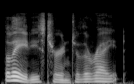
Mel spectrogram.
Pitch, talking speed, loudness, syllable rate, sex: 130 Hz, 270 wpm, -20 LUFS, 6.6 syllables/s, female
